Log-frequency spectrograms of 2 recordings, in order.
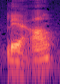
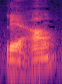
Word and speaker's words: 两: When a single digit 2 is in the first green circle position without any other digits, it is pronounced 两, 两, 两 is the third tone.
